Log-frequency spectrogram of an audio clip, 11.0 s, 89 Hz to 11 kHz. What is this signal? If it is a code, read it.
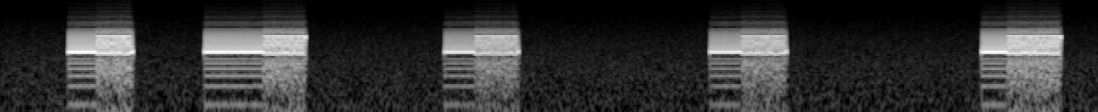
Packet radio (AX.25, as in APRS), 1200 baud, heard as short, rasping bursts.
